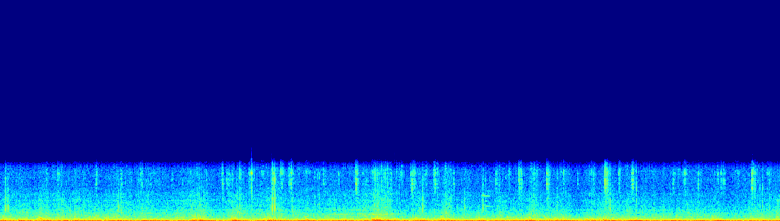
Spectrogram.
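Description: Passenger train coach running at speed, heard from inside: a steady low rumble of the wheels on the track, broken by many short, irregular clicks and clatters as the wheels pass over rail joints and junction points.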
